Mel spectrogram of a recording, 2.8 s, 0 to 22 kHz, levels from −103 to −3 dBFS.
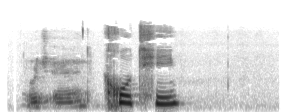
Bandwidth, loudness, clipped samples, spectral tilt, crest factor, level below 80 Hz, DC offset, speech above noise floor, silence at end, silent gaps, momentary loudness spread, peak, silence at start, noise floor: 10 kHz; -25 LUFS; under 0.1%; -5.5 dB/octave; 22 dB; -68 dBFS; under 0.1%; 47 dB; 1.05 s; none; 17 LU; -6 dBFS; 0.25 s; -72 dBFS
